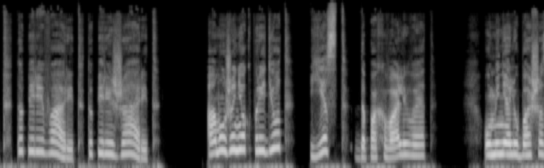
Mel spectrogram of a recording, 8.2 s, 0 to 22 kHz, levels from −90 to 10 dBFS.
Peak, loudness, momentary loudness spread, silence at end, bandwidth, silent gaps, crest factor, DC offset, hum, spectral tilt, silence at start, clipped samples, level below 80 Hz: -4 dBFS; -18 LUFS; 13 LU; 0 s; 19.5 kHz; 2.64-3.03 s, 4.56-4.60 s, 6.74-6.78 s; 14 dB; under 0.1%; none; -3.5 dB/octave; 0.05 s; under 0.1%; -46 dBFS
